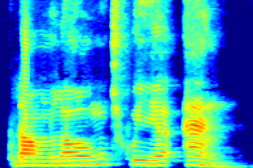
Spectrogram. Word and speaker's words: ដំឡូងជ្វា: ដំឡូងជ្វាអាំង to mean roasted sweet potatoes.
